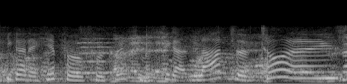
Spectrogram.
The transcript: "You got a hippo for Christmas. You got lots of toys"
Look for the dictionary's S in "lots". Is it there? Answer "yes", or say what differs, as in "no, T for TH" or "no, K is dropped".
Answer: yes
